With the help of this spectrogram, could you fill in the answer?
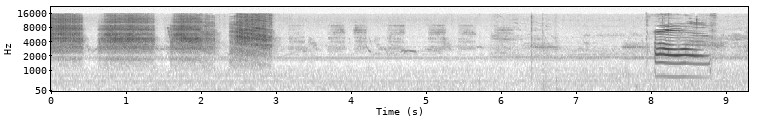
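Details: A 6-month-old female Bengal cat sitting at a window, "barking" and chirping at birds, gives three harsh, breathy bursts, then a short, bright chirping meow.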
